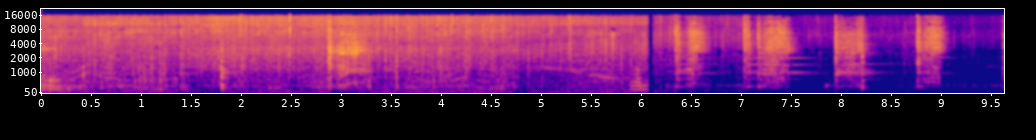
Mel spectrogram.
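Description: Metal spatula scraping and scooping stir-fried radish greens out of a hot iron kadhai, with the food still sizzling, and a louder scrape about three seconds in. About six seconds in this gives way to quieter, scattered sounds.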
